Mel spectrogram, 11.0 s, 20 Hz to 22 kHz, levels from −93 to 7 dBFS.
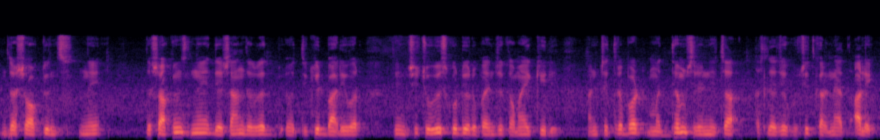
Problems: constant background noise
